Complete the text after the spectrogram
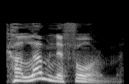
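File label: "columniform", British English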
